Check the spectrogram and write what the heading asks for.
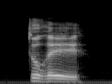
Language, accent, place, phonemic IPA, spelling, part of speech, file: French, France, Lyon, /tɔ.ʁe.e/, toréer, verb, LL-Q150 (fra)-toréer.wav
- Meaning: to fight a bull, in bullfighting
